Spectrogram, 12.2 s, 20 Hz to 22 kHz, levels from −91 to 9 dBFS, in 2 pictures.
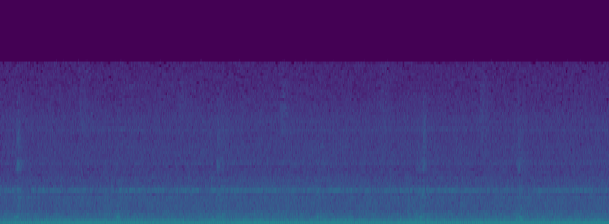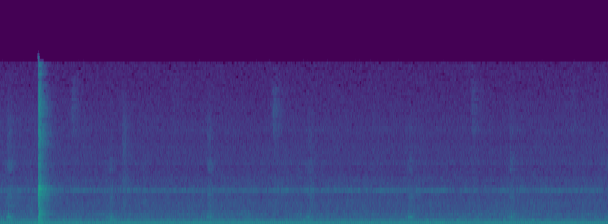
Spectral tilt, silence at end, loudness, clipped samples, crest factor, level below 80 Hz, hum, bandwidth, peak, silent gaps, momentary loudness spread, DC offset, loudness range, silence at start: -4 dB/octave; 0 s; -48 LUFS; under 0.1%; 26 dB; -50 dBFS; 50 Hz at -50 dBFS; 16 kHz; -20 dBFS; none; 1 LU; under 0.1%; 3 LU; 0 s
